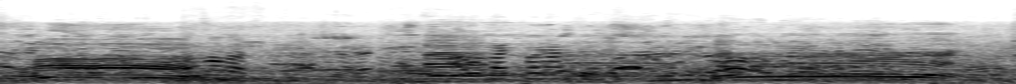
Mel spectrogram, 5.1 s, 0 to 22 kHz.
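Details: Sahiwal cattle at a Kushtia livestock market in Bangladesh, 2 January 2025, where bull calves are sold: several drawn-out, harmonic moos rise and fall across five seconds, overlapping one another above a steady bed of crowd chatter and bargaining voices.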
